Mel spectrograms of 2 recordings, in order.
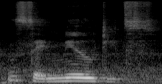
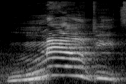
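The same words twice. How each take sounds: First: Said in the usual way. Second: High, drawn-out NAILED; excited, stretched exclamation; emphatic praise. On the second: Real, not acted. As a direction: belt out "Nailed it" slowly, high then falling.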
